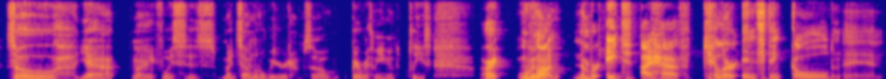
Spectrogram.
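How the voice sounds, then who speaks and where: A man with a cold-roughened voice, casually ranking his favorite old games in a rambling, laid-back way full of fillers. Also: deep voice, sing-song, slow pace, no echo, clean studio sound. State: hoarse from a cold. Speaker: gaming channel host.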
